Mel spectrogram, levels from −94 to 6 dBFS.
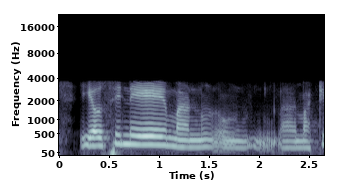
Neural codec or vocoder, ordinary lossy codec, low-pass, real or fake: codec, 16 kHz, 4.8 kbps, FACodec; none; 3.6 kHz; fake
